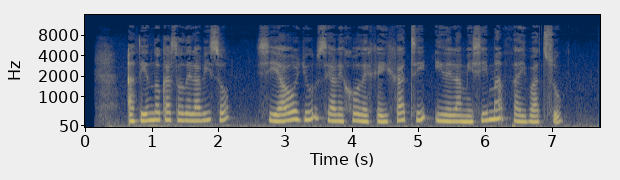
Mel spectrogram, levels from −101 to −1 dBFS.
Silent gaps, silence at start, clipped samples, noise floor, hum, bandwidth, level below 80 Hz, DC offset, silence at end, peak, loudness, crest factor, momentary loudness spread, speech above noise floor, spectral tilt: none; 0.25 s; under 0.1%; -50 dBFS; none; 11.5 kHz; -56 dBFS; under 0.1%; 0.5 s; -14 dBFS; -29 LUFS; 14 dB; 8 LU; 21 dB; -6 dB/octave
